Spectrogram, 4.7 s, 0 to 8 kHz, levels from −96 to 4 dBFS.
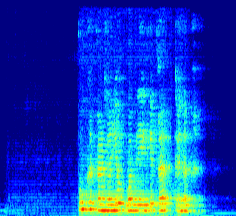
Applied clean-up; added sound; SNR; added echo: neural separator model SepFormer DNS4.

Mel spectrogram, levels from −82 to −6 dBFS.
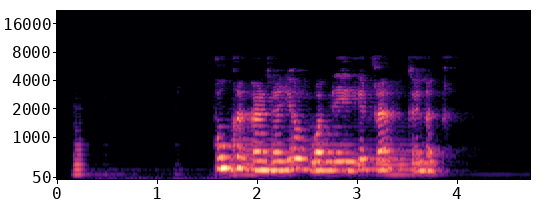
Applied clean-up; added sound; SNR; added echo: neural mask model DeepFilterNet 3.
